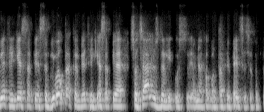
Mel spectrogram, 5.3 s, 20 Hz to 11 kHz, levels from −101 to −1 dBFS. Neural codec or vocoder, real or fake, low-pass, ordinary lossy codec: codec, 16 kHz, 6 kbps, DAC; fake; 7.2 kHz; Opus, 32 kbps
